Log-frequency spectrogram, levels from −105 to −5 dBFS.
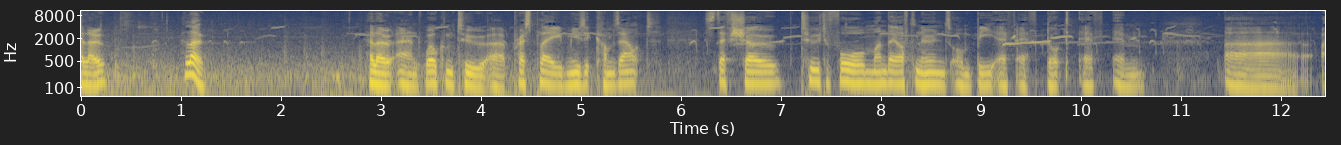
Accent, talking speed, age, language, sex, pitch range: British, 105 wpm, 30-49, English, male, 115-135 Hz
